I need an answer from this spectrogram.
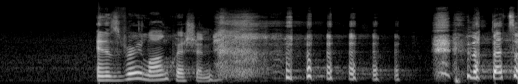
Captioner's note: laughs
